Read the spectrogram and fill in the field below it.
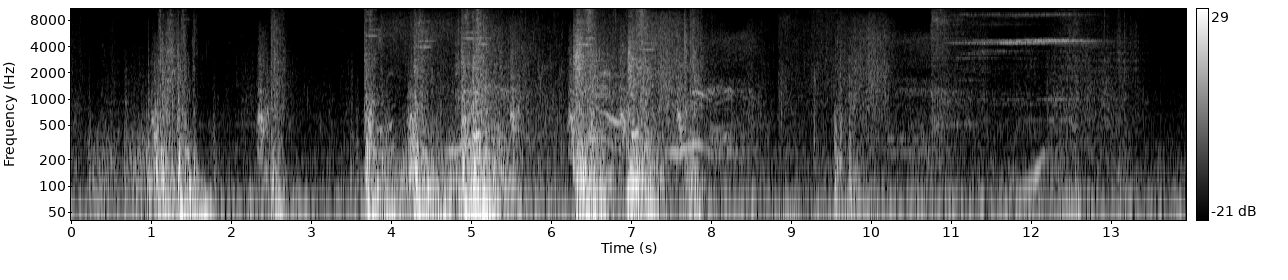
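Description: Swords clash and slash in combat.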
